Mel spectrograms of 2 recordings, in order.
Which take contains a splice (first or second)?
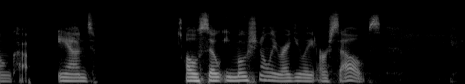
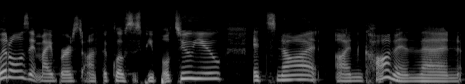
second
